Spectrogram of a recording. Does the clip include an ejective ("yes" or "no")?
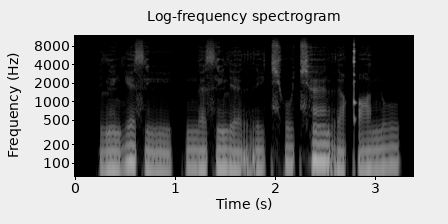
yes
